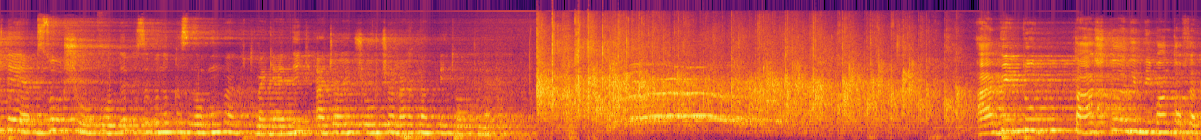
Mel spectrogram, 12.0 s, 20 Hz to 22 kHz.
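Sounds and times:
audience clapping: 5.4s - 10.0s.

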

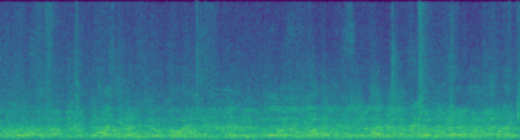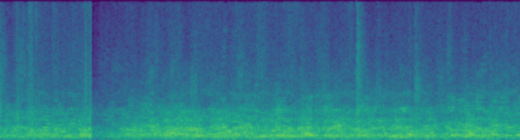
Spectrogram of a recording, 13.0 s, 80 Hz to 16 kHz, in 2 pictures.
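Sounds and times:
chatter of many people: 0.0s - 13.0s.

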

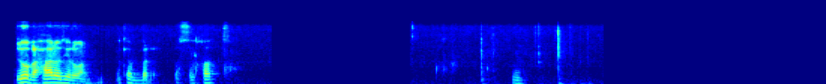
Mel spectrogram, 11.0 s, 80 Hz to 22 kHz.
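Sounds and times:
keyboard and mouse clicks: 5.5s - 8.0s.

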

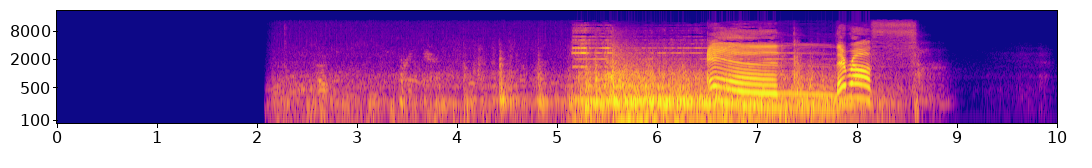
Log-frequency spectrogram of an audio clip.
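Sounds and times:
gates opening with a clatter: 4.0s - 7.9s
starting gate bell ringing: 5.1s - 8.2s.

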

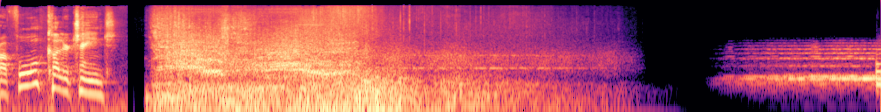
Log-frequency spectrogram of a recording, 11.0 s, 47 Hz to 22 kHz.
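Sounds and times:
gorilla-style roar: 1.8s - 4.9s
deep thunder-like rumble: 1.9s - 8.0s.

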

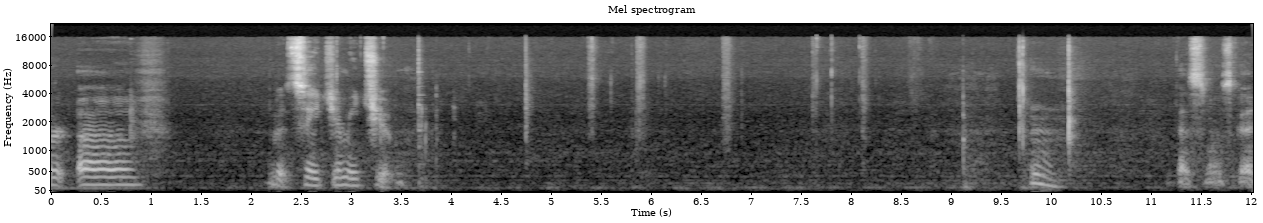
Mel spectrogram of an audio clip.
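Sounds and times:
perfume spray hissing: 6.7s - 6.9s.

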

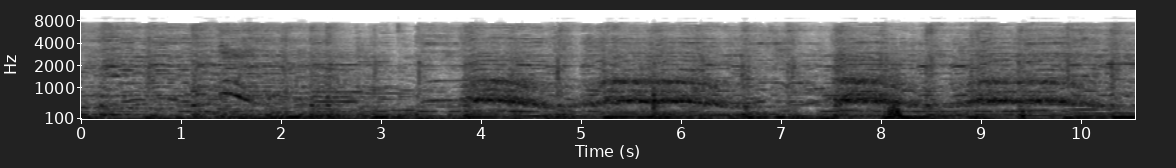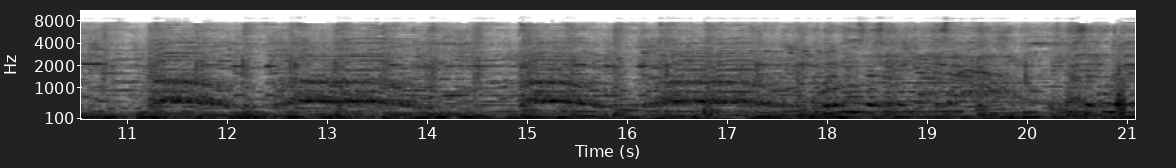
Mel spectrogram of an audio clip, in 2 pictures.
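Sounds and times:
blues-rock band playing: 0.0s - 21.0s
voices singing: 3.8s - 21.0s.

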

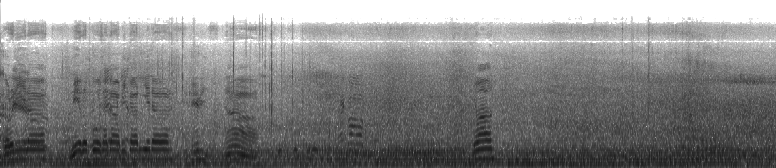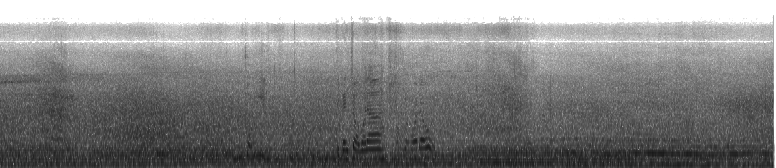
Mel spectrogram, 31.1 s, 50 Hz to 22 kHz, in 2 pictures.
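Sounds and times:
road traffic passing: 0.0s - 31.0s.

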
